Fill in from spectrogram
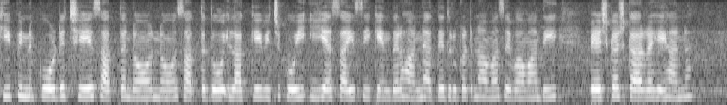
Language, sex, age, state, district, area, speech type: Punjabi, female, 18-30, Punjab, Mohali, rural, read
